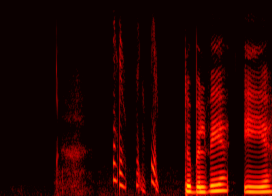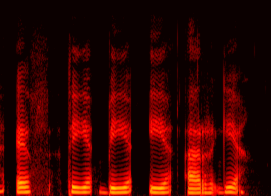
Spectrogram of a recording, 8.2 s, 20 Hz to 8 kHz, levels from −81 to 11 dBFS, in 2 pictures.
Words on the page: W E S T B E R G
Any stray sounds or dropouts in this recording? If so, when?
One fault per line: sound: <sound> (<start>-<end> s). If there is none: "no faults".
sound: chirp (1.7-2.4 s)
